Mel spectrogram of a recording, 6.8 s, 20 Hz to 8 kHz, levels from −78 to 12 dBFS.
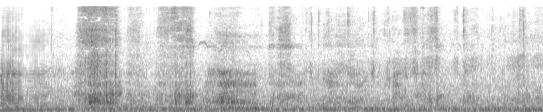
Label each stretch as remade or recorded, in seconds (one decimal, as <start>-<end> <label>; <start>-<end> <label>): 0.0-0.6 remade; 0.6-6.8 recorded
